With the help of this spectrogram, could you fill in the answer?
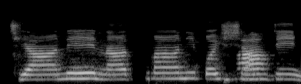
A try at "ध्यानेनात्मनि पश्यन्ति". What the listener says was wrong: मानी नहीं है ना, मनी है। फिर से।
